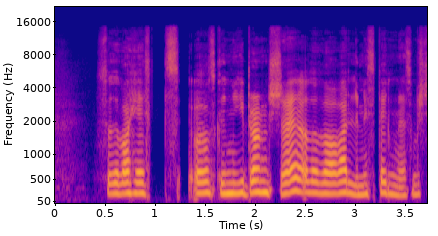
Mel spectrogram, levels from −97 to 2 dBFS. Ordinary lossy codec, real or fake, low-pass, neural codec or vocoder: none; fake; 14.4 kHz; codec, 44.1 kHz, 3.4 kbps, Pupu-Codec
